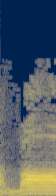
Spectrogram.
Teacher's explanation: الألف إذا كان قبله فتحة وحرف مفخم يفخم الألف، يفخم الألف الضالين، حرف المد هنا مفخم الضالين، الفتحة مفخمة، والألف الذي تولد عن الفتحة مفخم.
